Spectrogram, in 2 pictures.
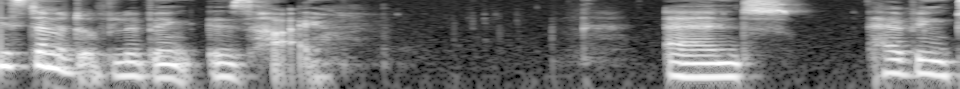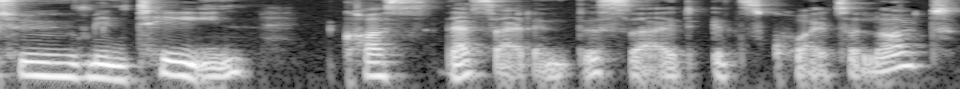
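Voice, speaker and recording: A woman speaks at a very slow pace with long, frequent pauses and lively intonation. Her tone is dark and mellow, and somewhat breathy. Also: fairly low pitch for a woman. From South Africa, Eastern Cape born. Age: 30s. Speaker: English teacher vlogger. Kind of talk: casual vlog chat. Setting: small apartment.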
